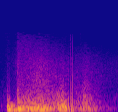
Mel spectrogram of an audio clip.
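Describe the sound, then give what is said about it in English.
A massive underwater explosion of a Second World War undersea mine, mistakenly triggered by the pulsing calls of fish, bursts suddenly into a deep, rolling roar, with a second sharp crack partway through before the rumble slowly fades. No voices are heard. “That massive explosion occurred during the Second World War, when an undersea mine designed to detonate in response to the sound of an enemy ship propeller was mistakenly triggered by the powerful, pulsing voices of fish.”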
